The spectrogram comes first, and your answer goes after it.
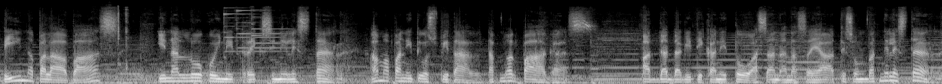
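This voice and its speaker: A man's voice: mid-range voice, expressive, normal speed. A man with a northern Philippine accent narrating and announcing a scripted radio drama serial. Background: music.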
